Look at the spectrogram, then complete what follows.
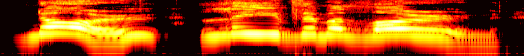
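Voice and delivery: slow, loud, fed-up plea; exasperated. Real, not acted. Exasperated outburst.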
